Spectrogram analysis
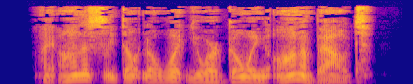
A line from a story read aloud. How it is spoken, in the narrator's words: Bell said pleadingly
